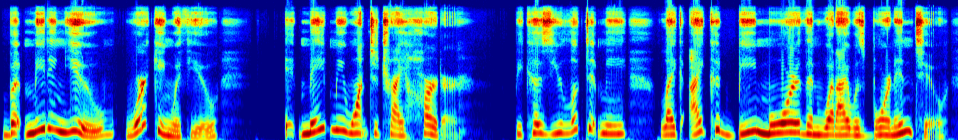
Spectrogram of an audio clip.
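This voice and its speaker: A brooding young mafia boss, as a woman narrator plays him, confessing with earnest intensity and remorse. The pitch swings in a lively way, and the sound is dry and close, as in a romance audiobook. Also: a little slow, no echo. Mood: earnest, vulnerable.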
